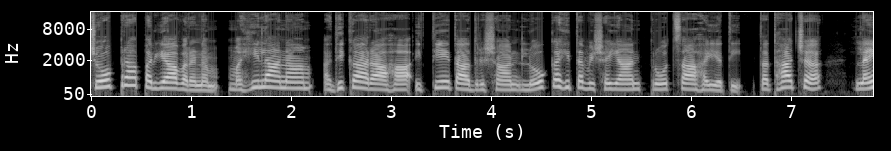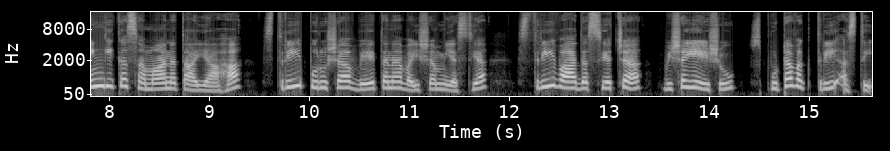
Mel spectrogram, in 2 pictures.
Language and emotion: Sanskrit, neutral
